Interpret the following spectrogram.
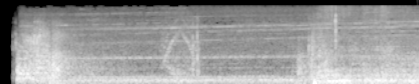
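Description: Intro logo sting made of whooshes and a sweeping tone, with a sudden low hit about three seconds in followed by a bright shimmer.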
